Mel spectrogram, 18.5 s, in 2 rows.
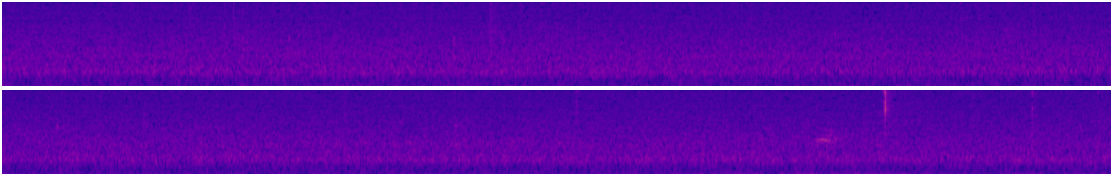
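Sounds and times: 
soft steady hiss in a wild forest thicket: 0.0 - 18.4
faint insect chirps: 9.1 - 17.1.

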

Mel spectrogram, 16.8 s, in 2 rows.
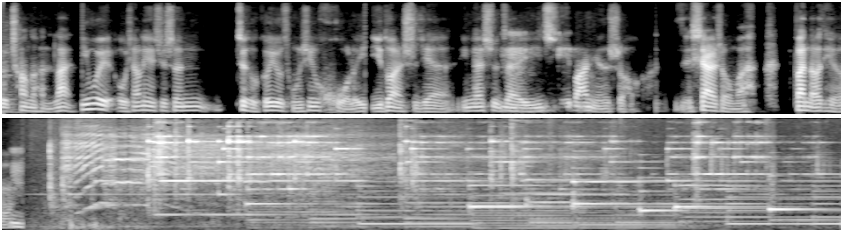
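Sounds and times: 
speech: 0.0 - 9.2
wind chimes at a song's intro: 9.7 - 16.7.

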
